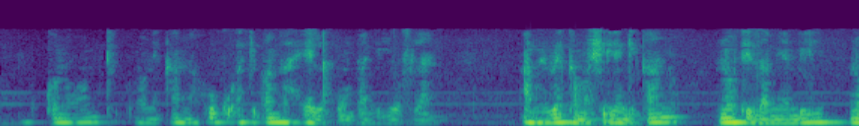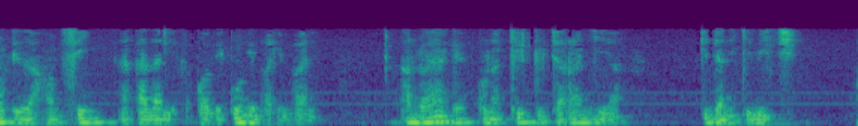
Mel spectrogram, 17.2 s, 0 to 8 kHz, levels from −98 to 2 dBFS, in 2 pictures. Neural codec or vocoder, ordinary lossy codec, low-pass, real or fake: none; AAC, 16 kbps; 7.2 kHz; real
